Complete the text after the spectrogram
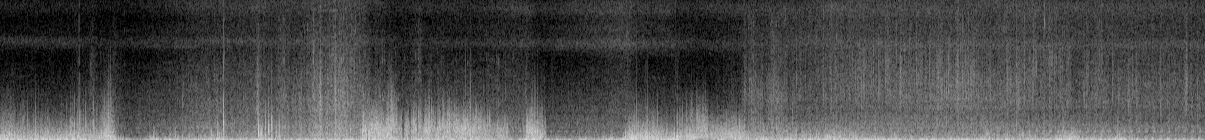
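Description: Wind blows hard outdoors, buffeting in gusts.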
